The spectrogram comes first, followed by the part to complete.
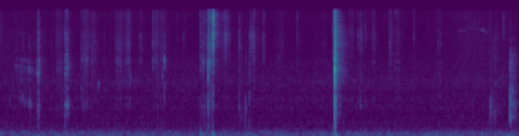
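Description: Scattered light clicks and taps of small objects being handled on a work surface, with one sharp click a little past four seconds in, over a low steady hum.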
